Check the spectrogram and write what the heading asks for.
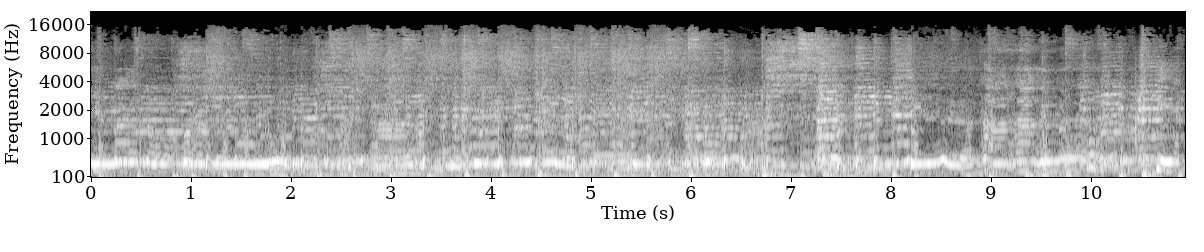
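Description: Live band music for Thai ramwong circle dancing: a wavering melody line over a steady drum beat.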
